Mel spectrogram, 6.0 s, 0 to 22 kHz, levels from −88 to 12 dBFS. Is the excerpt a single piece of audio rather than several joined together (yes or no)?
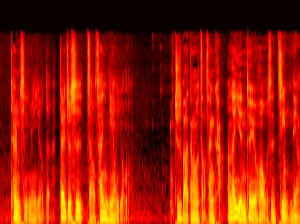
no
